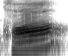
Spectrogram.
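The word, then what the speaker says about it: خ: হবে খ ঠিক আছে সিম্পল বাংলায় খ আর এই খ এর মধ্যে পার্থক্য কি এটা হলো গলার শেষ ভাগ থেকে উচ্চারণ করব খ ঠিক আছে তাহলে সবাই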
